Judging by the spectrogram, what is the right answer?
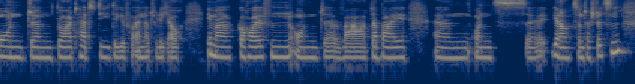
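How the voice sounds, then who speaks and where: Against a quiet backdrop, a woman's words come out very slowly. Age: 20s. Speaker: international law student. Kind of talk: educational podcast conversation.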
